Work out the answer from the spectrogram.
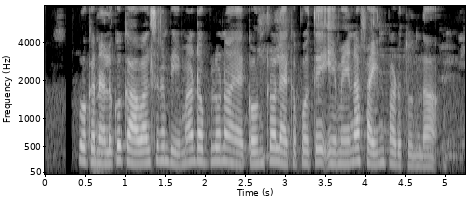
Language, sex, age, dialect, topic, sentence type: Telugu, female, 51-55, Utterandhra, banking, question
